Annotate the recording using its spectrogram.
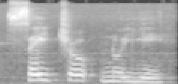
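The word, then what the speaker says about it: Seicho-no-Ie: Bom, Valmira, Seichonoye, qual que é a pronúncia correta? Seichonoye.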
